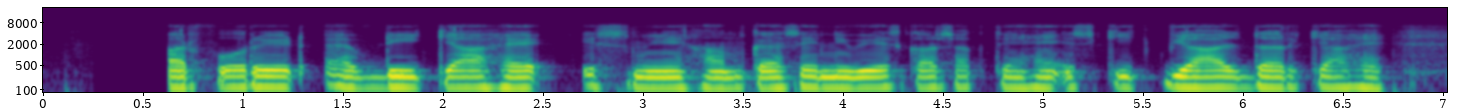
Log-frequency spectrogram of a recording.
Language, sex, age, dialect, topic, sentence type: Hindi, male, 18-24, Garhwali, banking, question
